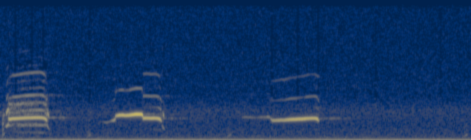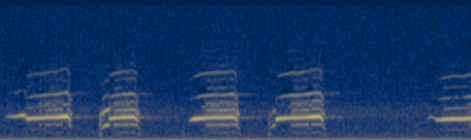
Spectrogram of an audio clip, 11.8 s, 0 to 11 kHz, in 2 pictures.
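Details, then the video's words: Hungry white-tailed eagle nestling in Durbe, Latvia, screams during a fish delivery by a parent on the afternoon of 31 August 2020; irregular series of about ten rasping, harmonic cries, some short and rising, others longer and level, in bursts. "Dangerous fish delivery by Milda for her screaming devil"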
